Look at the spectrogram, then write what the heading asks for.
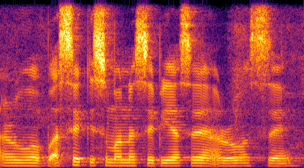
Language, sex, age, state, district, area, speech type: Assamese, male, 18-30, Assam, Dhemaji, rural, spontaneous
